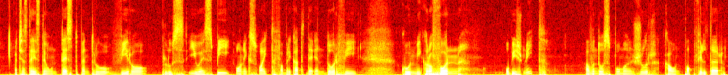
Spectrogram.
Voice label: mic test; endorfy viro plus usb onyx white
